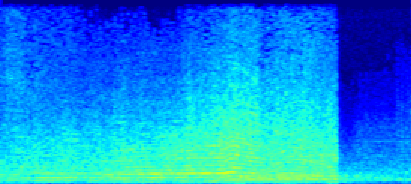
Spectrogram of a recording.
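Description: A safety car from an Xbox racing game drives steadily with a sustained engine drone that stays loud and even, then abruptly drops off near the end.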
